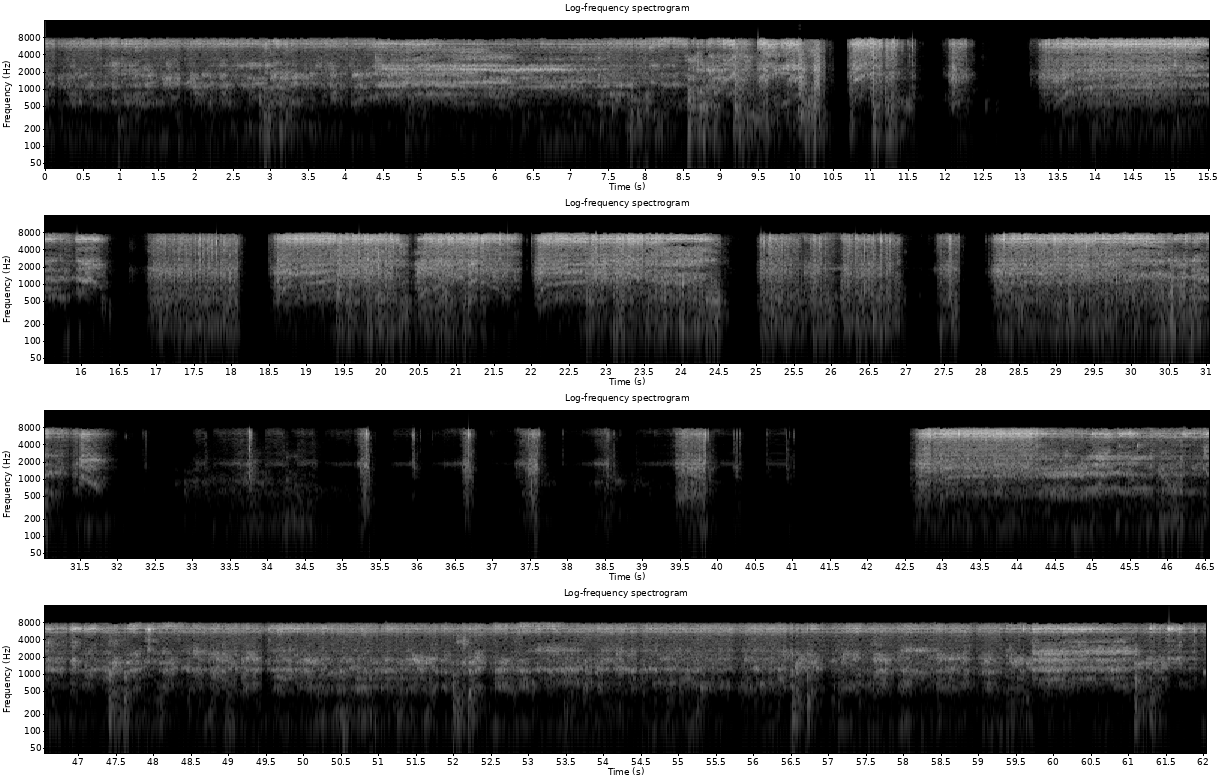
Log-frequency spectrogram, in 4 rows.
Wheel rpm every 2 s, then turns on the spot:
160, 160, 160, 160, 150, 60, 40, 150, 50, 90, 90, 130, 50, 20, 130, 120, 0, 0, 0, 0, 0, 90, 160, 160, 160, 160, 160, 160, 160, 160, 160.
16-18 24-28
